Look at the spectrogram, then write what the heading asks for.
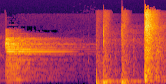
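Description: A heavily distorted, slightly reverberant sound from a distorting microphone at the front with a little reverb added: a buzzing sustained tone slowly fades, then three loud, harsh crackling bursts break in, with no clear speech.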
